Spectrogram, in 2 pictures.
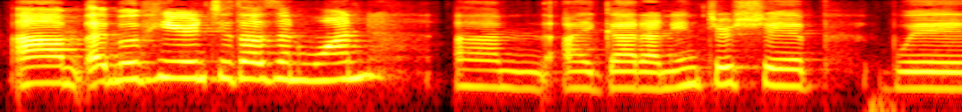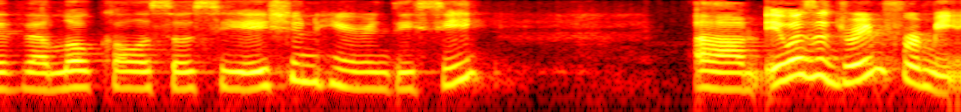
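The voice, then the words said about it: Colombian-accented English. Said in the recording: “Bogota, Colombia, where I'm from. And yes, that's where my accent is from.”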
